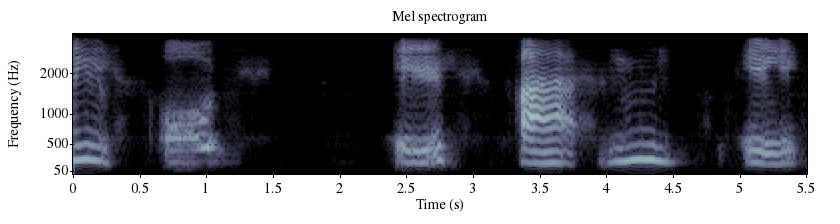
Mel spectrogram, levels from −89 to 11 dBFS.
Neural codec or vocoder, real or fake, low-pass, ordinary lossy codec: codec, 16 kHz, 0.5 kbps, FreqCodec, larger model; fake; 3.6 kHz; none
